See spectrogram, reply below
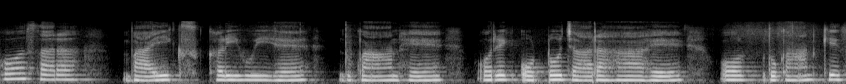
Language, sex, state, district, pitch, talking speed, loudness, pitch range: Hindi, female, Chhattisgarh, Raipur, 205 Hz, 130 wpm, -15 LUFS, 195-215 Hz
